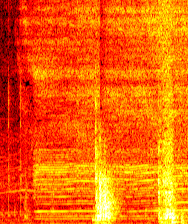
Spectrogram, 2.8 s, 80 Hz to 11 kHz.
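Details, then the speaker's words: 1987 RCA CPR300 VHS camcorder under repair, during fast-forward/rewind: thin motor whine with two harsh raspy surges about a second apart; the tape transport is grinding, suspected belt problems or the pinch roller. "oh yeah we got some other belt problems I bet you it's that pinch roller let's see if we can fast forward and Rewind stop"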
